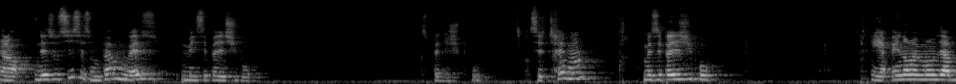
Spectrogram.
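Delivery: talking with mouth full. Tasting sausages live on camera, talking with mouth full. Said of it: "je vous parle la bouche pleine".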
